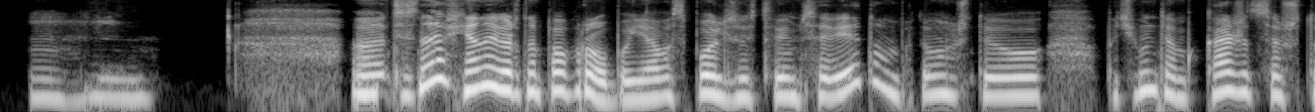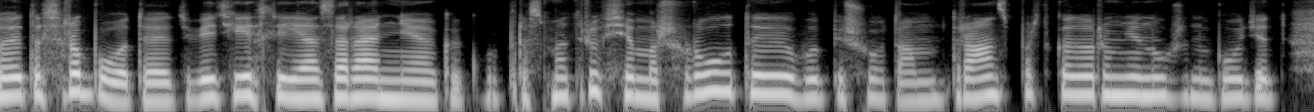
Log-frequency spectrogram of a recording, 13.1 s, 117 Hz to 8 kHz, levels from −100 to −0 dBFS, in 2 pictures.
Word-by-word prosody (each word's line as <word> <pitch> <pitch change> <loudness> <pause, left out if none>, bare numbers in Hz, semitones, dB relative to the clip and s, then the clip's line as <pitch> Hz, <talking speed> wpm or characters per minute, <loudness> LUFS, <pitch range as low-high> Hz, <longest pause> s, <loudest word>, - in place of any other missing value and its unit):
Мгм, 200 0 -8 1.0
э, 235 0 +7
ты 225 - -3
знаешь, 365 - +6
я, 275 +2 +7
наверно, 270 -5 +7
попробую. 235 -8 +4
Я 200 +1 +2
воспользуюсь 210 -1 +2
твоим 215 +1 0
советом, 250 - +2
потому 225 +2 -2
что 215 0 0 0.3
почему-то 230 +1 -1
кажется, 245 -2 +1
что 215 0 -5
это 220 +1 0
сработает. 180 -6 -2
Ведь 200 +2 -4
если 220 -1 -2
я 200 -1 0
заранее, 195 -2 -1
как - - -13
бы, 200 - -15
просмотрю 215 +6 -7
все 220 -1 -5
маршруты, 235 +3 -2
выпишу 200 0 -9
там 180 +1 -11
транспорт, 220 +3 -6
который 225 -1 -3
мне 220 0 -1
нужен 210 -2 -6
будет, 205 -1 -7
215 Hz, 155 wpm, -21 LUFS, 200-230 Hz, 1.0 s, э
